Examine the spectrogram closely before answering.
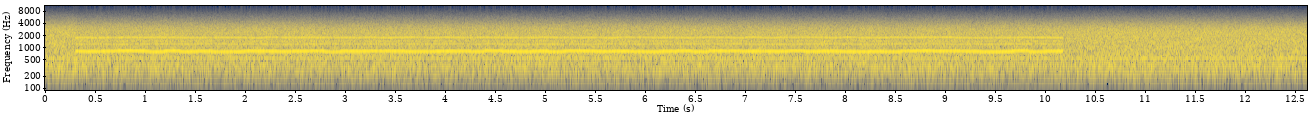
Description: FT8 (several signals at once), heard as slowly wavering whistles, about 6.25 baud, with heavy radio static.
